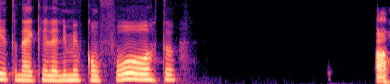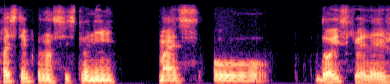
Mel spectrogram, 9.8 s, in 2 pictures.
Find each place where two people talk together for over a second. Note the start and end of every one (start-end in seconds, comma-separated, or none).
none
